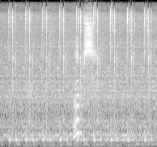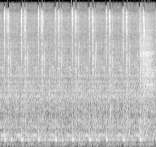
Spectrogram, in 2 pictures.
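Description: An HQ Sweet Sixteen sewing machine runs at slow speed for free motion quilting, giving an even, rapid stitching rhythm throughout, with a brief spoken word partway in.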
